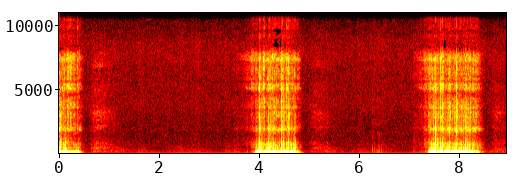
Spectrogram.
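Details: Loud, buzzing regular sleep snores every three to four seconds, about 17 breaths a minute, with quiet pauses between; ordinary snoring during a short nap.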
